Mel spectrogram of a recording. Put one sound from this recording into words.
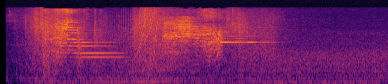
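Metal blades clash with a sharp ringing clang that slowly fades.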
